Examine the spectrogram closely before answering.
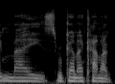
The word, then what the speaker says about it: Myss: I heard it pronounced Maze. I heard it pronounced mice. So we're going to say Maze.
